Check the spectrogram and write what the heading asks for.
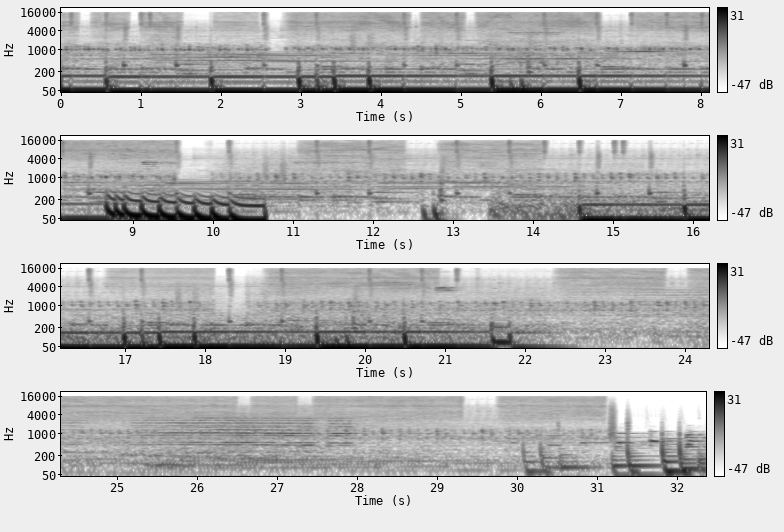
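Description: Background music over the hiss of a compressed-air gravity-feed spray gun spraying paint, stopping and starting as the trigger is worked.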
